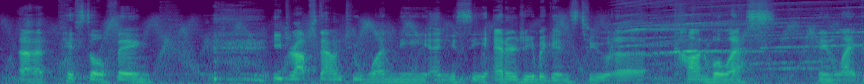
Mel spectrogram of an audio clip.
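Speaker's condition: No condition

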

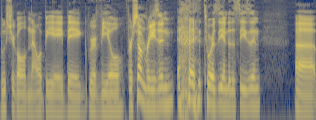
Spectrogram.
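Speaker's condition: No condition

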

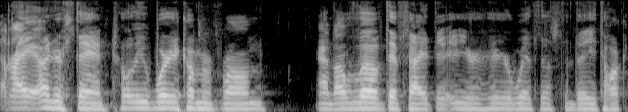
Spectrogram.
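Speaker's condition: Cerebral palsy; congenital, doctors told mother he likely could not walk

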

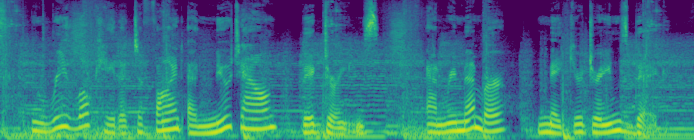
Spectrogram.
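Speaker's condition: No condition

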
